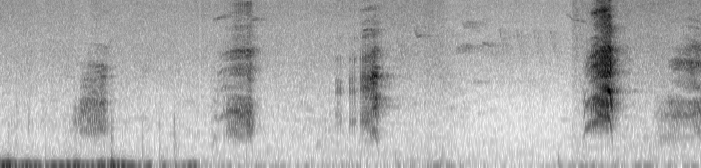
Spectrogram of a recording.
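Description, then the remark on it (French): Green-winged macaws give a series of harsh, raspy squawks, about five calls spaced irregularly over a few seconds, with the last one loudest and no talking. “Alors comme ce son a été capté à la fin de l'interview, j'ai imaginé moi de mon côté que c'était une sorte de au revoir de la part des haras chloroptères.”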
